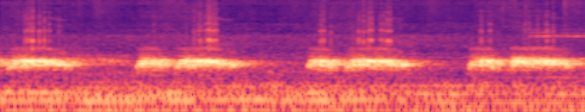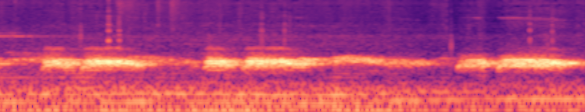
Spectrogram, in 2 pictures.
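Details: Vietnamese spotted dove from Cà Mau, a loud-voiced thổ cọp sounding like a pigeon, cooing in deep, rough two-part phrases repeated roughly once a second. Occasional ticking noises are heard between phrases.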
